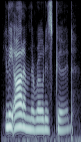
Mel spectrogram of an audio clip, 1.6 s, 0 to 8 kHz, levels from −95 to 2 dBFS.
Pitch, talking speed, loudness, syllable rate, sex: 190 Hz, 255 wpm, -17 LUFS, 6.1 syllables/s, female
